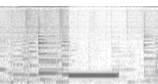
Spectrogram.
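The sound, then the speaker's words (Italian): A telephone ringback tone as a call is placed, a single steady pure sine tone, rings out loudly for about a second, rising out of background music that returns once the tone stops. “Squilla.”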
